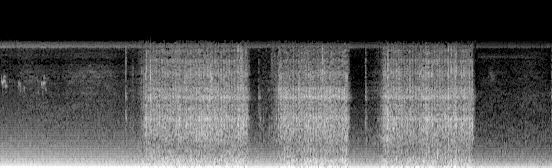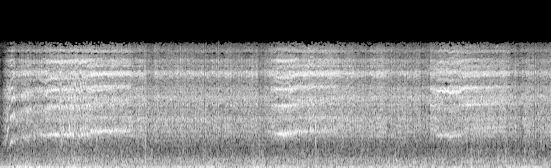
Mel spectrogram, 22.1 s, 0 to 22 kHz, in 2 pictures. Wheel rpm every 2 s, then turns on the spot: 0, 30, 40, 40, 30, 80, 220, 230, 230, 230, 230.
2-4 8-10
